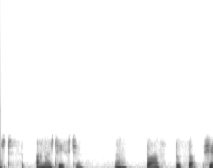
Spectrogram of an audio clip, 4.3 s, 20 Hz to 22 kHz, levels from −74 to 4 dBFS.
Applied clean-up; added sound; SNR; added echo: none; none; none; none.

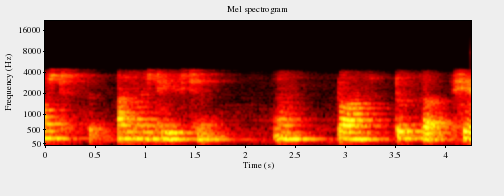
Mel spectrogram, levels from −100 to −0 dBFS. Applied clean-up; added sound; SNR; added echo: none; none; none; reverberation time 0.7 s.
